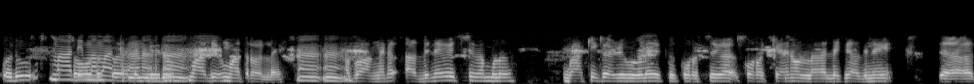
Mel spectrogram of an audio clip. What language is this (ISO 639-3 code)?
mal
